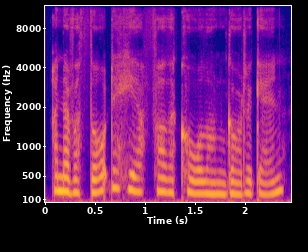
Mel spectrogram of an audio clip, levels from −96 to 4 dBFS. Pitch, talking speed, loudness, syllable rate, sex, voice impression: 220 Hz, 245 wpm, -18 LUFS, 5.7 syllables/s, female, feminine, slightly young, powerful, bright, soft, slightly clear, raspy, slightly cute, slightly intellectual, calm, friendly, kind, modest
